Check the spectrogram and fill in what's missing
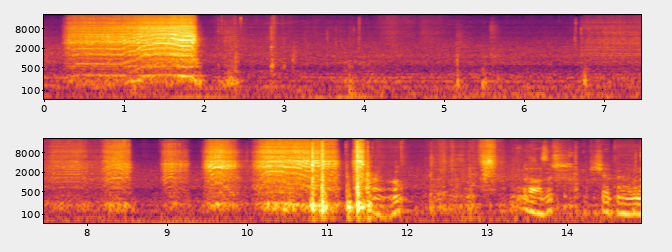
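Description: A power screwdriver drives screws into flat-pack wardrobe panels in short, close whirring bursts, with a person talking between and over the driving.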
